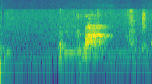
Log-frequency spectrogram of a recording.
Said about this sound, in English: the dogs are going crazy.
